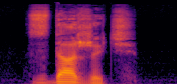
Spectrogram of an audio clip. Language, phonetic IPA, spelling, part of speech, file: Polish, [ˈzdaʒɨt͡ɕ], zdarzyć, verb, Pl-zdarzyć.ogg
